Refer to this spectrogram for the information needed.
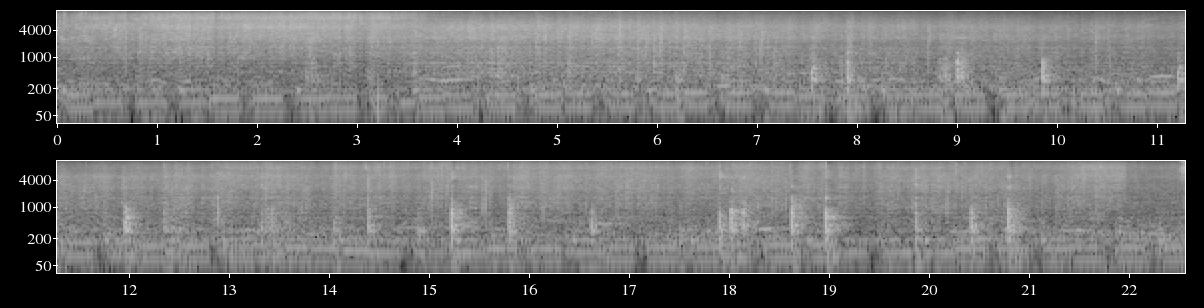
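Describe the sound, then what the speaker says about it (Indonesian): Spice paste for Balinese sweet soy pork sizzles steadily in hot oil in a frying pan while a utensil scrapes and stirs in irregular clicks, close up and without talk. "setelah panas, kemudian saya tuangkan bumbu yang halus itu ke dalam penggorengan"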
